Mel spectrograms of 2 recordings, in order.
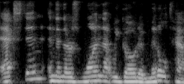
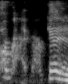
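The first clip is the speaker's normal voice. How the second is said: excited; 12 semitones higher than usual. Retold or imitated. Excited kid voice in retold story.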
